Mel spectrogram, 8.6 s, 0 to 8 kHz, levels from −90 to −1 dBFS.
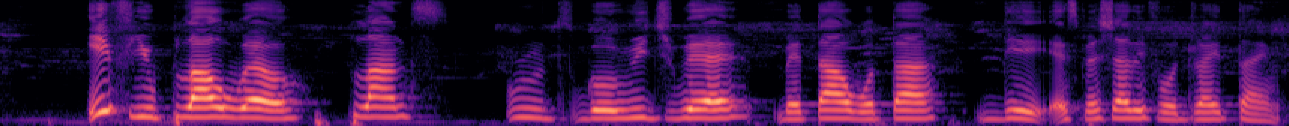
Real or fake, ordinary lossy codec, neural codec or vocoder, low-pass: real; none; none; none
